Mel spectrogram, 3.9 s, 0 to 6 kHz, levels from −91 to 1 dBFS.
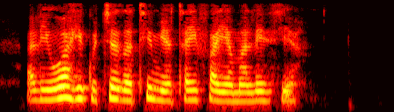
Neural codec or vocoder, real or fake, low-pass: none; real; 5.4 kHz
